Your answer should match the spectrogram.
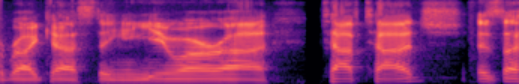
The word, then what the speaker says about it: Taftaj: do you pronounce it i think they get the the j and the a mix steps they'll say tafja is a common one it's a major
